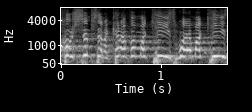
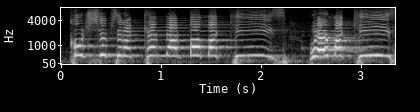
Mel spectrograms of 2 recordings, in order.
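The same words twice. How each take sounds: First: It is said fast. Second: It is said slowly.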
